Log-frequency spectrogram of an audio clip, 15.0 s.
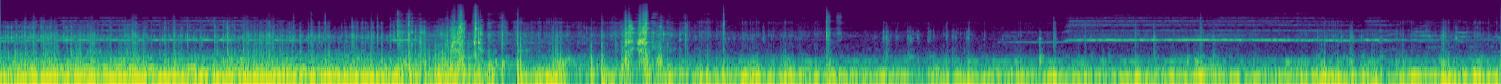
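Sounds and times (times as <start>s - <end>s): train rumbling: 0.0s - 15.0s
clanks and knocks: 0.1s - 10.7s.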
